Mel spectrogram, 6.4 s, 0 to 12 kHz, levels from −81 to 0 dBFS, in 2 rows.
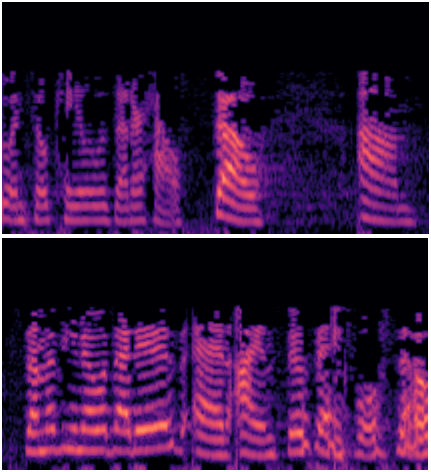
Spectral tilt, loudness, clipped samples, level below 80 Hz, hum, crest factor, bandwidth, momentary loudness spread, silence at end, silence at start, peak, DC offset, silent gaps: -7.5 dB/octave; -27 LUFS; under 0.1%; -58 dBFS; none; 20 dB; 4.4 kHz; 14 LU; 0 s; 0 s; -8 dBFS; under 0.1%; none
